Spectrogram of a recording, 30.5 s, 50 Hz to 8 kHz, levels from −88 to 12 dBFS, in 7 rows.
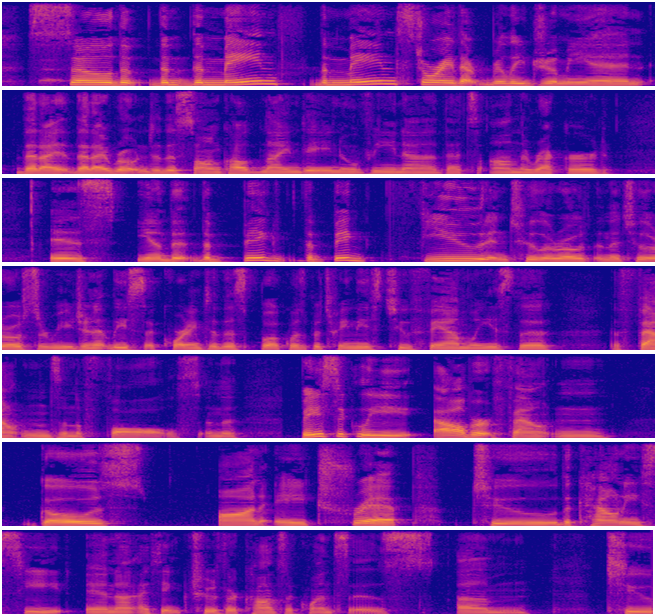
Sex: female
